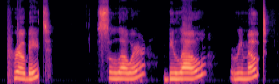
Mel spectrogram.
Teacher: the tongue is high mid and back the lips are rounded and it is a tense vow the next back vow is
